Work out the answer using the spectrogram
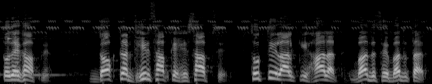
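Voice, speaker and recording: A hammy TV reporter. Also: male voice, high-pitched, expressive, moderate pace, very noisy. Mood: dramatic. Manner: dramatic news-anchor delivery. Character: hammy male TV news reporter. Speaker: news reporter. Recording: loud background music under dialogue.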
